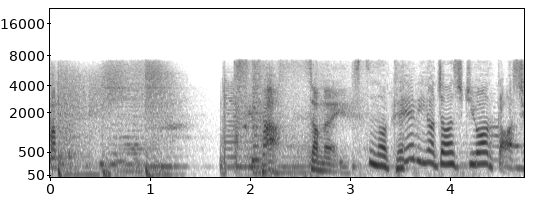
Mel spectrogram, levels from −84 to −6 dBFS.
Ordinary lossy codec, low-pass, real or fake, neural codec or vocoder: none; 7.2 kHz; fake; codec, 16 kHz, 0.5 kbps, X-Codec, HuBERT features, trained on balanced general audio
